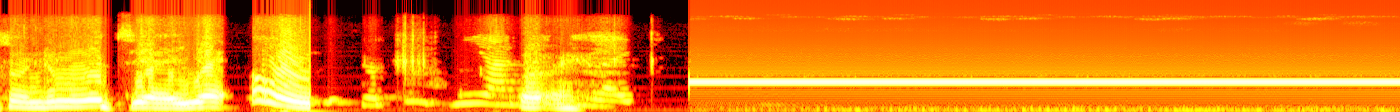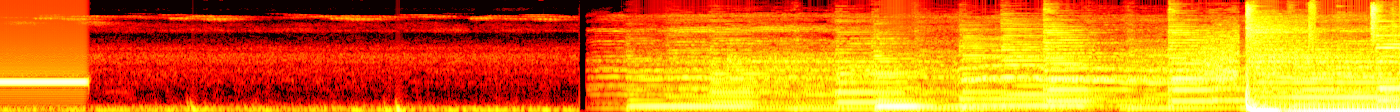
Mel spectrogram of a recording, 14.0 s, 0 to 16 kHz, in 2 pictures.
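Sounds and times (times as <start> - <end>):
censor beep tone: 3.4 - 7.5.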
